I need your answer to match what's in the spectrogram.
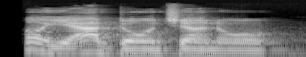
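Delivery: slow, mock Minnesota "Oh, yeah, don't ya know?"; Minnesota accent. Streamer joking to chat in a mock Minnesota accent. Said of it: "I love Canadian, like, voices".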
